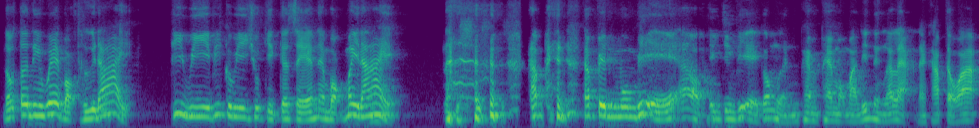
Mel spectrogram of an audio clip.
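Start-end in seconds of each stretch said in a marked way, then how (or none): 4.4-5.2 high burst of laughter; amused laugh. Real, not acted. Host laughing at gurus' opposite verdicts, amused. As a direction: laugh at the clashing answers.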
